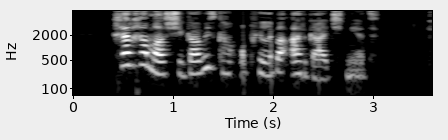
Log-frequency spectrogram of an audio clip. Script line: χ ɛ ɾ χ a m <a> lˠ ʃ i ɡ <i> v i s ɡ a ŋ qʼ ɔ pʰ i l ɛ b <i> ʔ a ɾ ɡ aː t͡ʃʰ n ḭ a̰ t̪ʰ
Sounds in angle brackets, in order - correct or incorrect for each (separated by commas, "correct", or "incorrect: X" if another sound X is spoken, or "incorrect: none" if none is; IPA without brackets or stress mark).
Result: correct, incorrect: a, incorrect: a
